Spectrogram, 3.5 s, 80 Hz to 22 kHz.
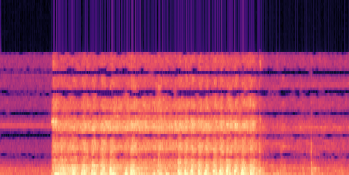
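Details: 1998 Lexus LS400 that bogged down and died on the highway, four days later; battery terminals cleaned, fuses and relay checked fine; starter cranks steadily about three to four beats a second for two seconds, never firing. Crank no start, cause not yet found.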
